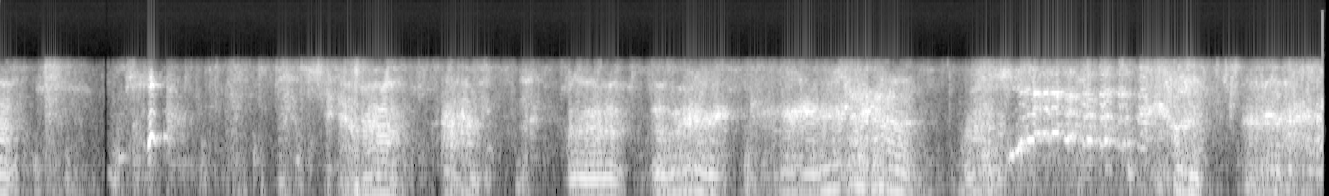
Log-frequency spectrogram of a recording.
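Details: Staffordshire Bull Terrier. Young Staffordshire Bull Terriers give throaty growls mixed with higher yips, each burst lasting a second or two. The sounds come irregularly, with brief pauses between rumbling stretches.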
